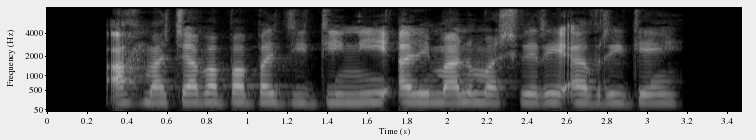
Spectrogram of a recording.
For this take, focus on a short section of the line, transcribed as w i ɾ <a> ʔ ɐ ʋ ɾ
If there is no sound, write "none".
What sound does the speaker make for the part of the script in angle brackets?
e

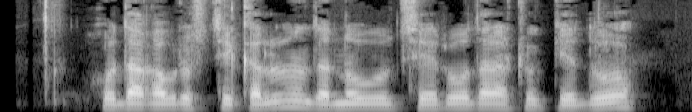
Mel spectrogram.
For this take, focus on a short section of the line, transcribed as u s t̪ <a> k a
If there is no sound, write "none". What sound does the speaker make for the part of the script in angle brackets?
i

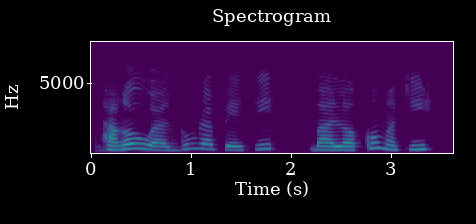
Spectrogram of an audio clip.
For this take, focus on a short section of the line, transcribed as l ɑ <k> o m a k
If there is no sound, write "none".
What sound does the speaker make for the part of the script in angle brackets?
k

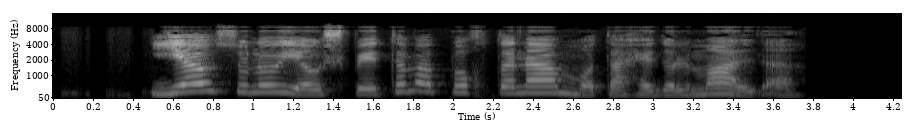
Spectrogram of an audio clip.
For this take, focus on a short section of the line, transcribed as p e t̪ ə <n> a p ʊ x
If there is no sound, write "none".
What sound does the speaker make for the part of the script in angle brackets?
m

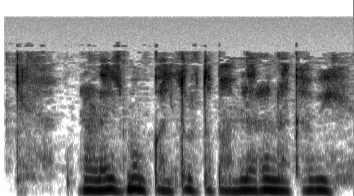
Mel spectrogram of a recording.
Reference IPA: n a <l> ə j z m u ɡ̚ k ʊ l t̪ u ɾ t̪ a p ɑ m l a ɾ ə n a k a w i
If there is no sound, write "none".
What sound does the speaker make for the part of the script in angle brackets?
ɽ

